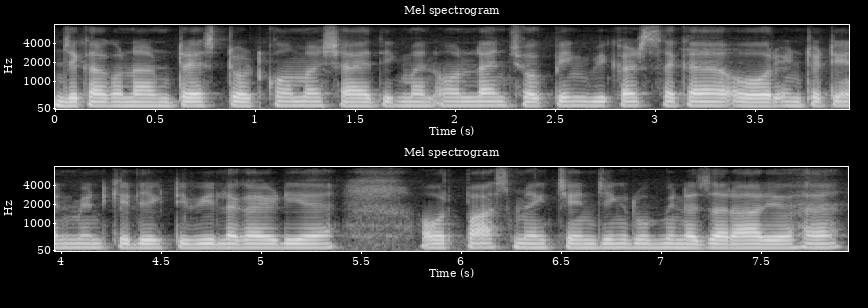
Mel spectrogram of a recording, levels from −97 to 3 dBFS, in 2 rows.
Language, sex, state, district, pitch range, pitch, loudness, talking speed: Rajasthani, male, Rajasthan, Churu, 135-140 Hz, 140 Hz, -16 LUFS, 255 wpm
